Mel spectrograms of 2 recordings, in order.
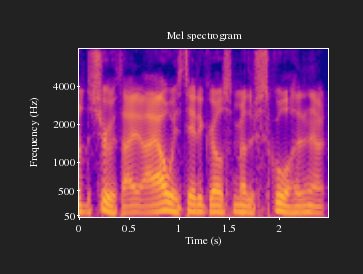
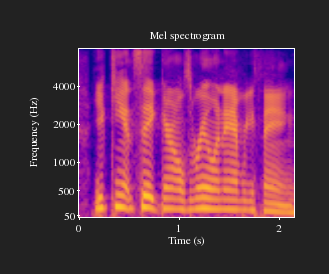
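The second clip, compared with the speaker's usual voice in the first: high, scolding put-on feminist voice; 5 semitones higher than usual. Imitating how the wrong person would react to this, in a mock feminist voice. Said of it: "really good uh, feminist voice right there".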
